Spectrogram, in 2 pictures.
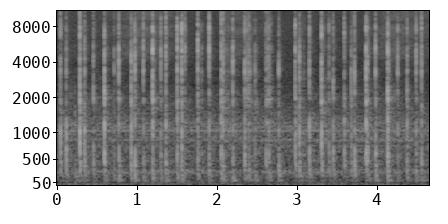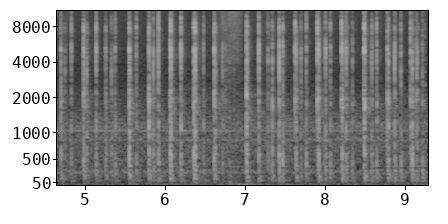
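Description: Long nails tap rapidly and continuously on the label and plastic of a brown plastic hydrogen peroxide bottle lying on its side, hollow and possibly holding liquid. The taps are short, dull, and low-toned, with almost no ring after each one.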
